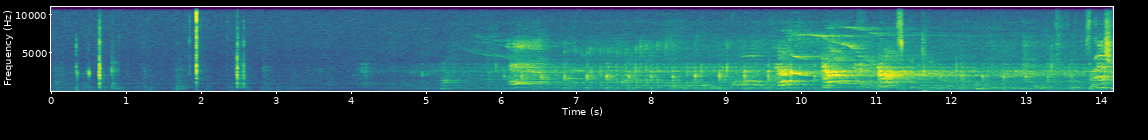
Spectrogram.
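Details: Killer whales of the I-15 group call back and forth in pulsed, whistle-like calls, opening with trains of sharp echolocation clicks used to detect prey.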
